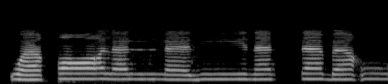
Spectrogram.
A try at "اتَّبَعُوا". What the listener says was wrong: jangan wa qala alladzina nattaba'u enggak tasdid. Nattaba'u harus gitu intonasinya menandakan itu tuh tasdid. Kalau tadi sekedar double. Nattaba, nattaba.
